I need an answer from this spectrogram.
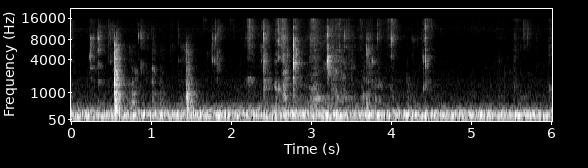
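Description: Faint chewing, with soft irregular mouth clicks and smacks while eating fast food.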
